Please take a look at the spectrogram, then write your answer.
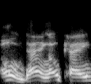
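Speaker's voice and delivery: ordinary talk, nothing marked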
